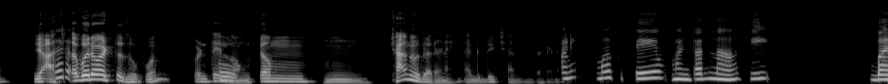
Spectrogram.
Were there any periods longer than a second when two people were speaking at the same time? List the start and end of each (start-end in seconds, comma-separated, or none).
none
